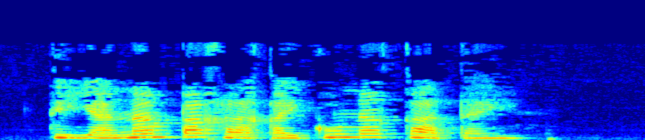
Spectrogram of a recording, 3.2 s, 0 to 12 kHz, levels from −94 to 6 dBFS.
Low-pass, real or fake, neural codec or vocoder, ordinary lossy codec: 9.9 kHz; real; none; MP3, 32 kbps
